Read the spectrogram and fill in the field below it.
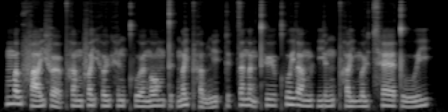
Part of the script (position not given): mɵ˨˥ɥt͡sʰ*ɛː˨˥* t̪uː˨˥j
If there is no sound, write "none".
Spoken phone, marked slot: ɛː˧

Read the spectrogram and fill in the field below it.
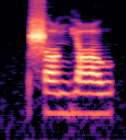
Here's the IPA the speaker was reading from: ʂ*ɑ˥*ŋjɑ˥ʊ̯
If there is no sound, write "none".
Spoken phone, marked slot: ɑ˥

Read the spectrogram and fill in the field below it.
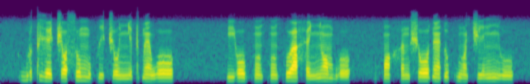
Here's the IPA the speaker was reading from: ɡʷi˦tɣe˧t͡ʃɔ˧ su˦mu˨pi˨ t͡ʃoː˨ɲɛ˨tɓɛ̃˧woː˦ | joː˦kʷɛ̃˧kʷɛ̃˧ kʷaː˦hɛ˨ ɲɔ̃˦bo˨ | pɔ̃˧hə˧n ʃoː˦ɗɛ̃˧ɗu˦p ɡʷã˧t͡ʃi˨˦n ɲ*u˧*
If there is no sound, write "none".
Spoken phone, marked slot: u˧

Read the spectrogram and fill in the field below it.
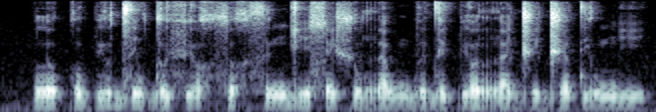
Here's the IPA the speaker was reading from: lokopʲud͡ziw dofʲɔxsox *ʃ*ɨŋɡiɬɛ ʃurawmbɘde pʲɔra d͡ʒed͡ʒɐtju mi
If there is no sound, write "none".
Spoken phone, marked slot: s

